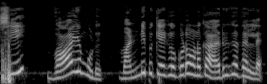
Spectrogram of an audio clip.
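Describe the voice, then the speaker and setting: A woman's voice: very high voice, lively intonation, fairly quick, sharp tone, exaggerated voice. A woman voicing a middle-aged aunt in a cartoon story, scolding harshly and throwing insults.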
